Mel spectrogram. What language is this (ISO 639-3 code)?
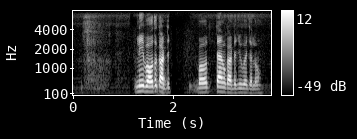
pan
